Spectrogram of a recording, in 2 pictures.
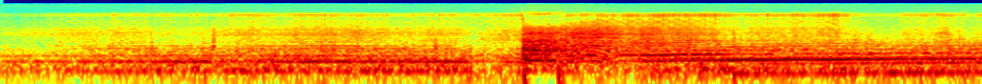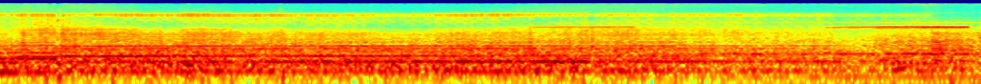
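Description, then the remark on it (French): A red sports car with two people inside starts and drives off: its engine hums steadily, then after a sharp knock its pitch climbs as it accelerates and settles into a continuous drone. No one speaks. “Elle va vers une voiture de sport rouge.”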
